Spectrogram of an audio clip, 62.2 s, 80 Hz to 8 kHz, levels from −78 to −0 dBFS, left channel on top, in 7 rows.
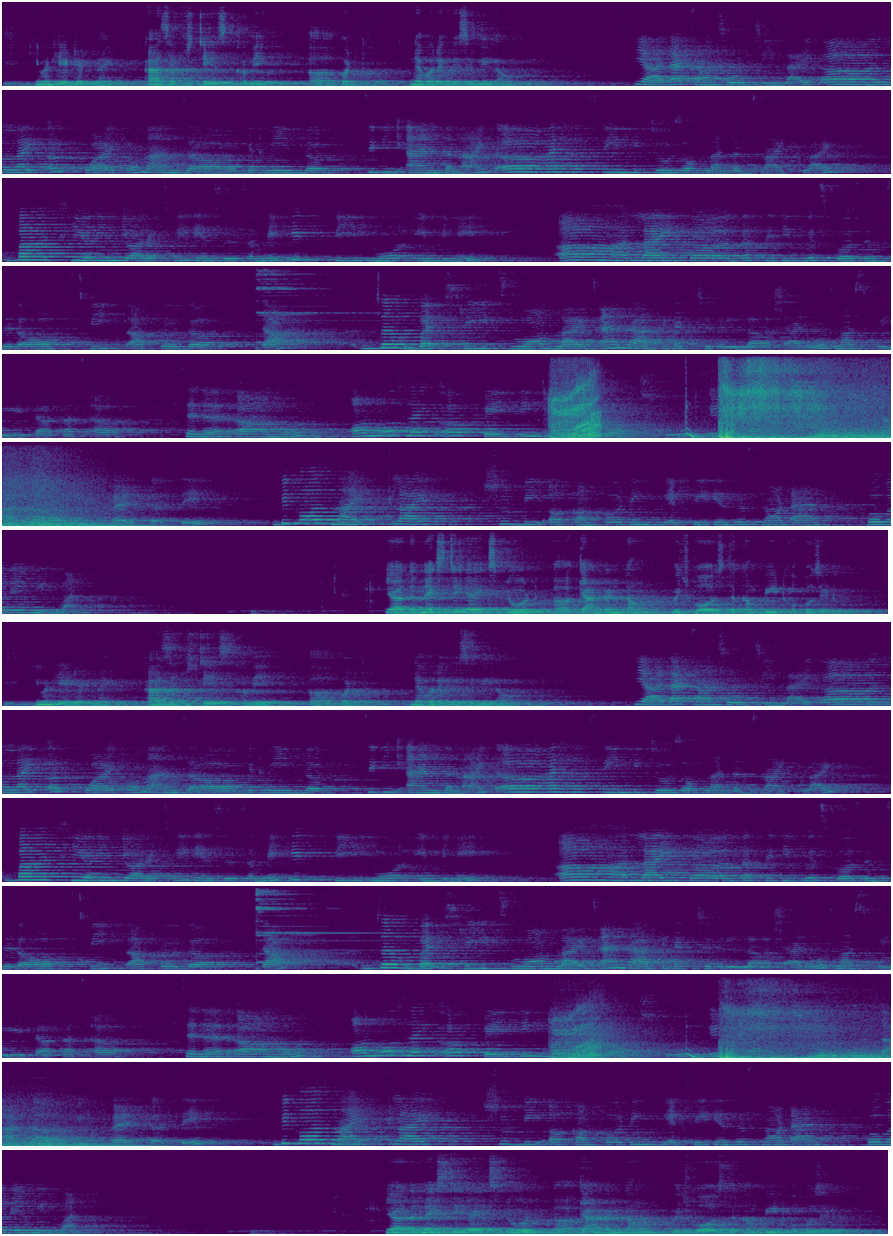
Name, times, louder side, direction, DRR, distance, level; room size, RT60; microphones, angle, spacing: voice 1, 0.3-1.1 1.4-2.7 3.1-3.6 4.0-5.1 57.2-61.7, equal, 30° left, 1 dB, 2.5 m, -33 dB
voice 2, 6.3-12.3 12.5-20.8 21.1-22.6 23.3-27.3 27.6-28.9 29.3-29.6 29.9-36.8 37.4-38.6 39.0-43.2 43.6-46.5 47.2-49.0 49.3-52.7 53.1-54.2, equal, ahead, 1 dB, 1.0 m, -40 dB
sound 1, 29.2-31.2, right 5 dB, 65° right, 4.9 m, -49 dB
Explosion, 41.0-41.6 42.4-46.3, left 5 dB, 60° left, 0.5 m, -30 dB
26.0 x 16.0 x 6.8 m, 2.7 s
head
